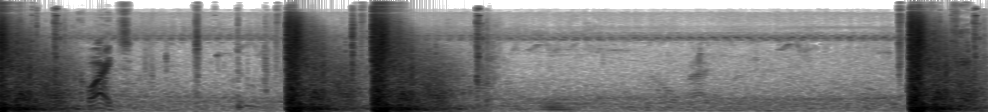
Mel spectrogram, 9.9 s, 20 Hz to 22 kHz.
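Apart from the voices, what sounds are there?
pistol gunshots in the video game Assassin's Creed 4 Black Flag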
